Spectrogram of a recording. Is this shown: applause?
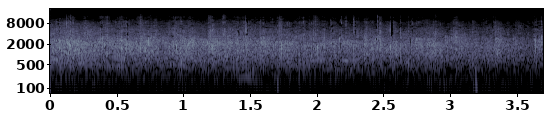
yes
